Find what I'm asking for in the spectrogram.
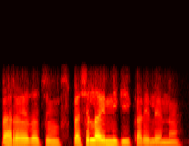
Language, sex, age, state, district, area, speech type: Tamil, male, 30-45, Tamil Nadu, Ariyalur, rural, conversation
